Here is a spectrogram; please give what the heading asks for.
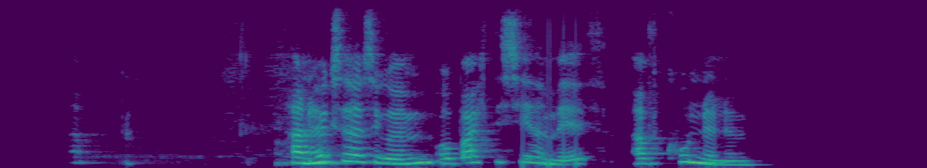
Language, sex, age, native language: Icelandic, female, 40-49, Icelandic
